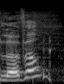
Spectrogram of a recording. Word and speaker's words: Louisville: So I'm from Louisville, Kentucky. – Louisville. See how she said Louisville? That's how the locals say it. – Yeah, no syllables, just Louisville.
